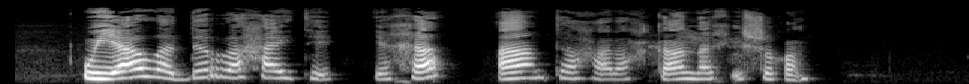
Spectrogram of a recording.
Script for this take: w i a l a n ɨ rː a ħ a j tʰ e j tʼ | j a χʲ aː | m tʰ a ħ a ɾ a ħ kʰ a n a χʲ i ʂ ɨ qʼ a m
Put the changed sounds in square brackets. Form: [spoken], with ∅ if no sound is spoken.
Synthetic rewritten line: w i a l a [d] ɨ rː a ħ a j tʰ e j tʼ | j a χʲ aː | m tʰ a ħ a ɾ a ħ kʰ a n a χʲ i ʂ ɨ qʼ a m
